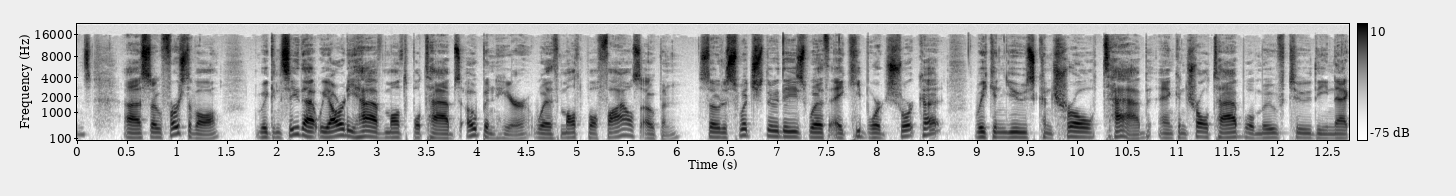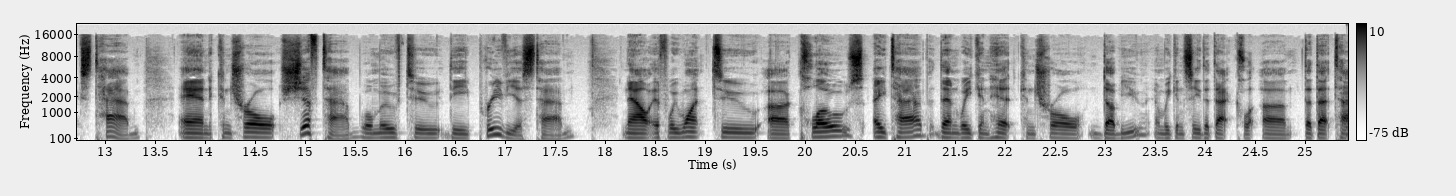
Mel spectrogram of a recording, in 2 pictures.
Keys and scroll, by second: 9.9 ctrl+Tab, 14.3 ctrl+shift+Tab, 22.1 ctrl+w.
